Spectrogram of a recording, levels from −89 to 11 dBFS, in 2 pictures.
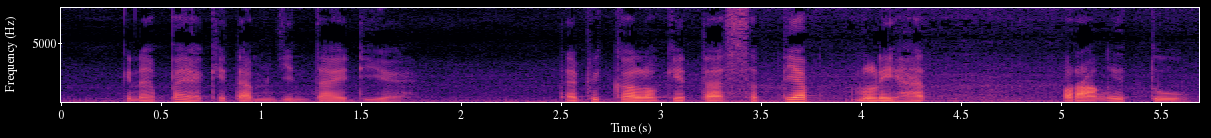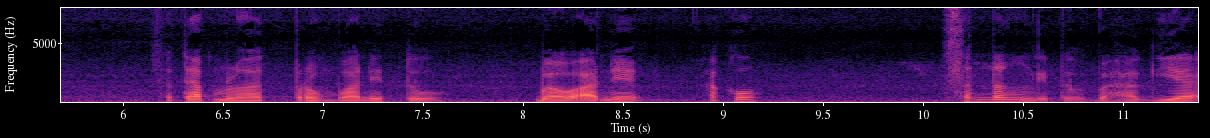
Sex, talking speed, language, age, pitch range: male, 110 wpm, Indonesian, 20-39, 105-135 Hz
